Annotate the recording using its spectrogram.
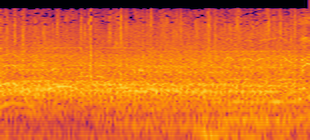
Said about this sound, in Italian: Applausi per Trump, che ha recitato così: solennemente giuro che fedelmente eseguirò il compito di Presidente degli Stati Uniti d'America e farò del mio meglio per preservare, proteggere e difendere la Costituzione degli Stati Uniti.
